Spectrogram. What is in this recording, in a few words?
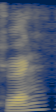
"huang9", taiwanese syllable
